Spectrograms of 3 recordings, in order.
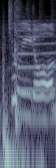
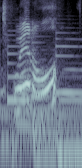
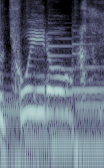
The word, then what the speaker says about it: Tweddle: It's spelled T W E D D L E. – Oh my god. – Not Twiddle. – No, Twitter, you Tweedle.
